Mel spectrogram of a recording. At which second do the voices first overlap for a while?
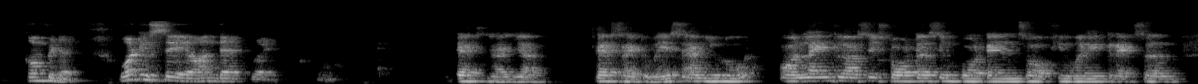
none

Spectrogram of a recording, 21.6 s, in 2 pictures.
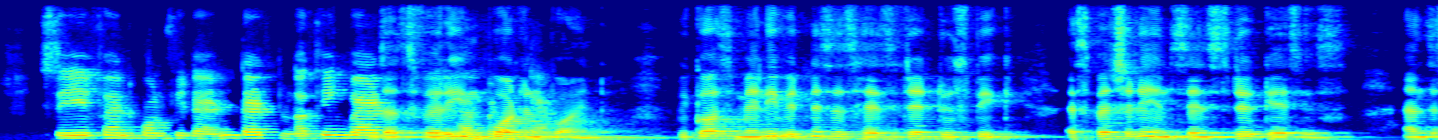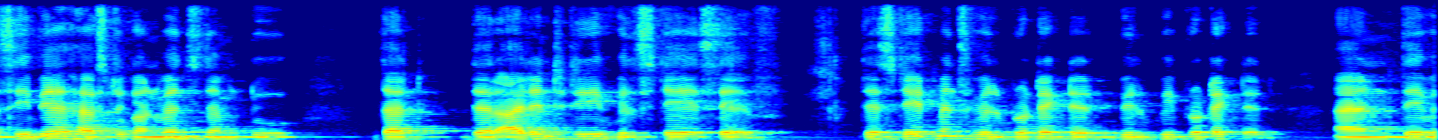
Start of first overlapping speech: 3 s

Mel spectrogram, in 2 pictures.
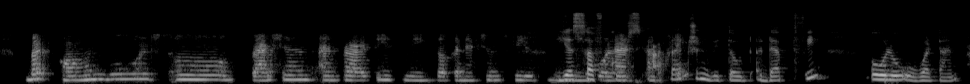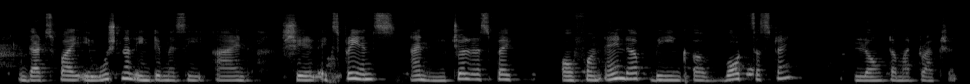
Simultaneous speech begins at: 6 s

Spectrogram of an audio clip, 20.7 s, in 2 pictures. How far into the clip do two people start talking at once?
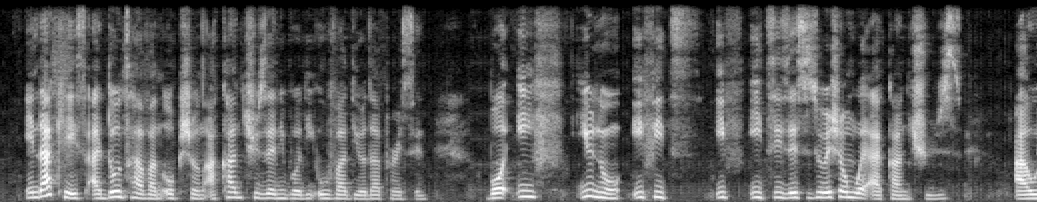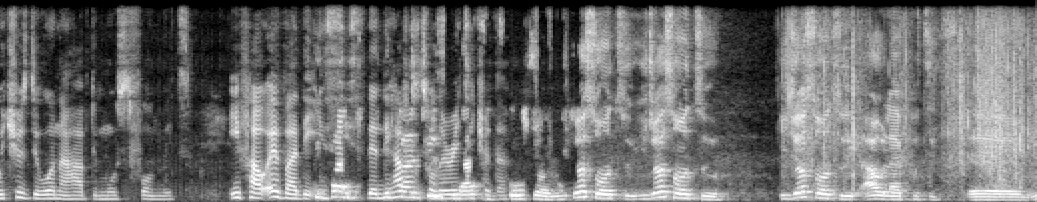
14 s

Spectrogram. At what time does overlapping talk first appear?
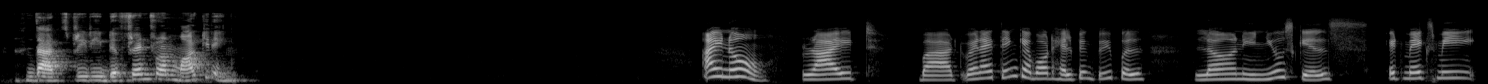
none

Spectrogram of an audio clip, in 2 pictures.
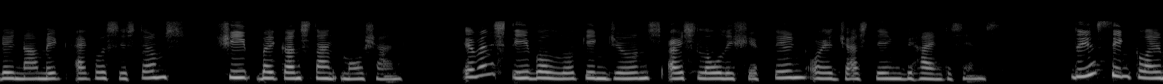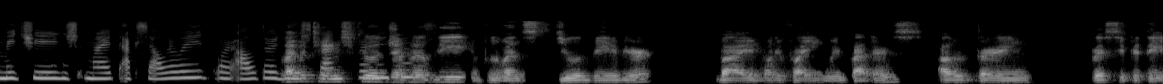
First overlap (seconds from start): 14 s

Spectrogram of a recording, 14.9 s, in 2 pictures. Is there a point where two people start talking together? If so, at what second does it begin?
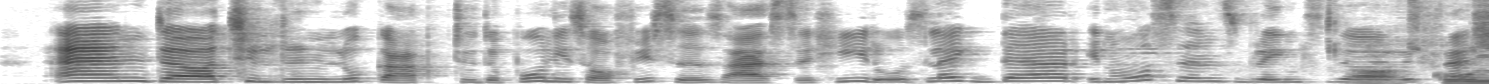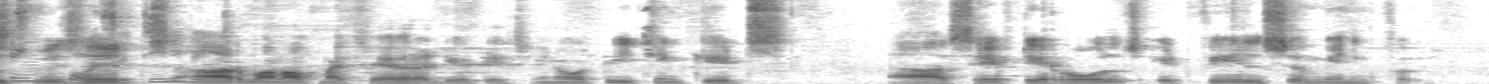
7 s

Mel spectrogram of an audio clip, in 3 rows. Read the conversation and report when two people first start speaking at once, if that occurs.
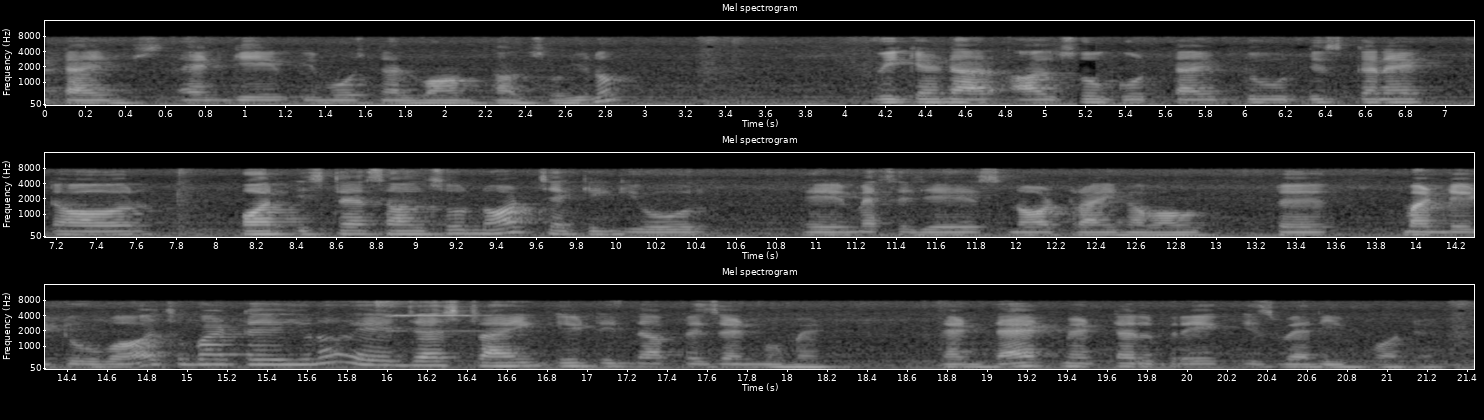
none

